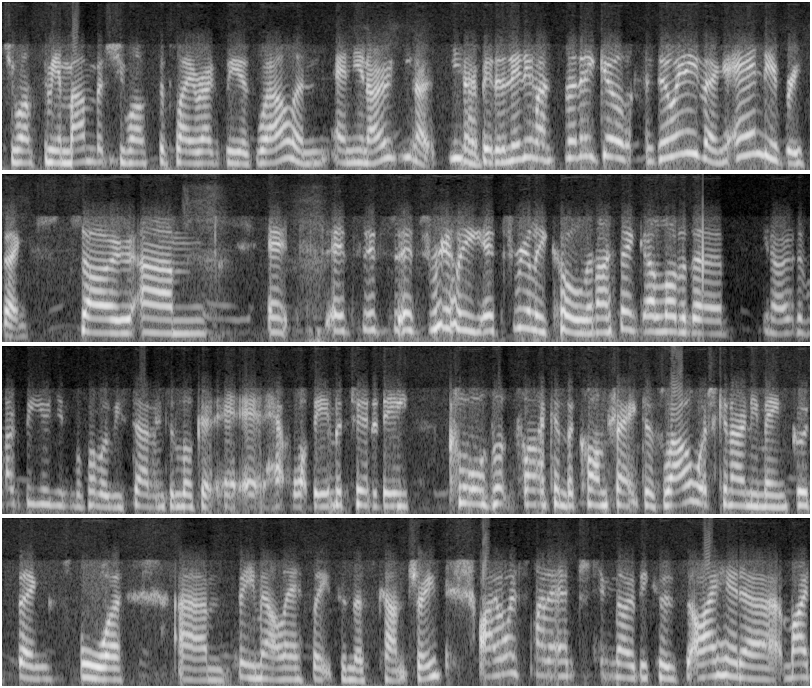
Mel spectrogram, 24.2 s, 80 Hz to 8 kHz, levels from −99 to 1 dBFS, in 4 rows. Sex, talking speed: female, 245 wpm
